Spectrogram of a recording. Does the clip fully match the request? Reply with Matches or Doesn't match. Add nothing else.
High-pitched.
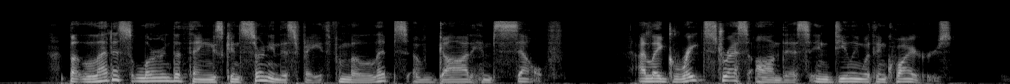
Doesn't match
